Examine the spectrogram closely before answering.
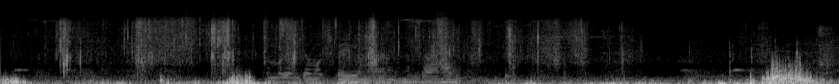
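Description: A middle-aged man speaks calmly outdoors, close by.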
